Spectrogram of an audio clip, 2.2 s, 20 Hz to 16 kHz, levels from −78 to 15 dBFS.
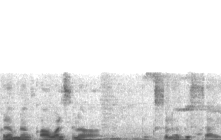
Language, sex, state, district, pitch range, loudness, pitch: Telugu, male, Andhra Pradesh, Srikakulam, 100-105 Hz, -19 LUFS, 105 Hz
